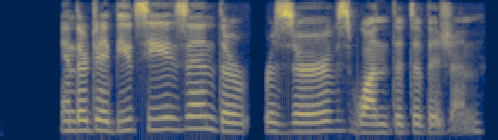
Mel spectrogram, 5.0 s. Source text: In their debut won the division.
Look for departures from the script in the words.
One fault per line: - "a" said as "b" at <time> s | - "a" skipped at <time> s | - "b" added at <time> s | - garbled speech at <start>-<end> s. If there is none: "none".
- "season the reserves" added at 1.4 s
